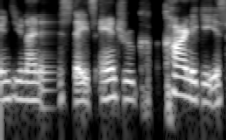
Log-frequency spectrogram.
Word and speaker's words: Carnegie: And she said, why are you saying Carnegie? It's Carnegie, right? So that's an evolution of the pronunciation of this name, right? He doesn't say it exactly like, or the people don't say it exactly like his European ancestors.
